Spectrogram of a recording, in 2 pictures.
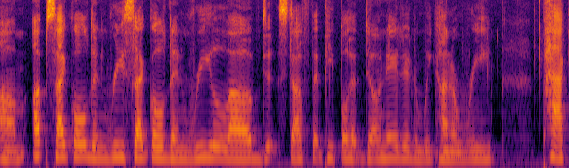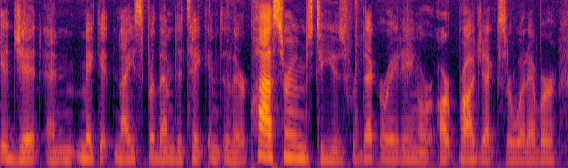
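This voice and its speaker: A woman talks at a fairly quick pace with fairly low pitch and fairly even intonation. The recording is very clean, with a silent background. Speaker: artist and theater teacher. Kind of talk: podcast interview. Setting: art center studio. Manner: soft-spoken.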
